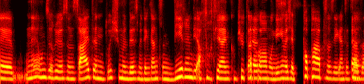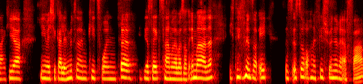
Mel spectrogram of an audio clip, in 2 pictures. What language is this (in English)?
German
